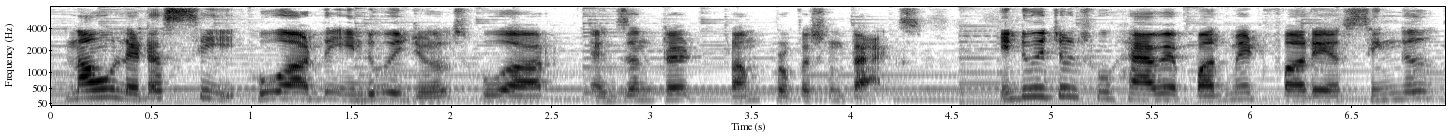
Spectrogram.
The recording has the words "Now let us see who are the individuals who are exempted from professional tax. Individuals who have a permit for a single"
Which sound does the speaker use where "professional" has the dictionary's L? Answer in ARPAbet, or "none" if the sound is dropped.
N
